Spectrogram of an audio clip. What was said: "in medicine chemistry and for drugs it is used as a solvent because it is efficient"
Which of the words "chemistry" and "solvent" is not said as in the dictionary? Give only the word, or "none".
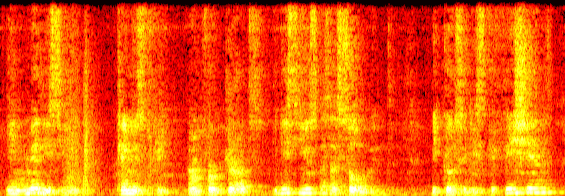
none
